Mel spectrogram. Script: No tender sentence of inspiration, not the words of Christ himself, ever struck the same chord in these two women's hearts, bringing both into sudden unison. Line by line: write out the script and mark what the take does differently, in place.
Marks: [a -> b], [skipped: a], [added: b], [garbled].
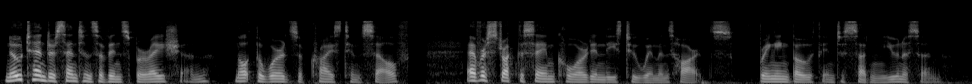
No tender sentence of inspiration, not the words of Christ himself, ever struck the same chord in these two women's hearts, bringing both into sudden unison.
